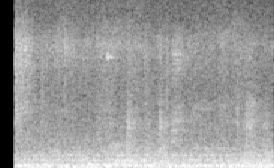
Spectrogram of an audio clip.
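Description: Steady classroom background noise, a low rumble with a hiss over it.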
